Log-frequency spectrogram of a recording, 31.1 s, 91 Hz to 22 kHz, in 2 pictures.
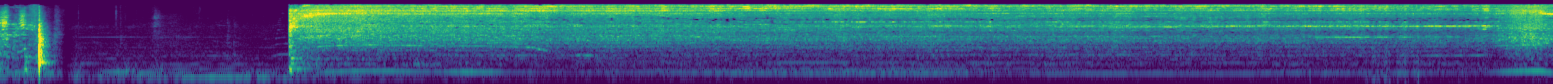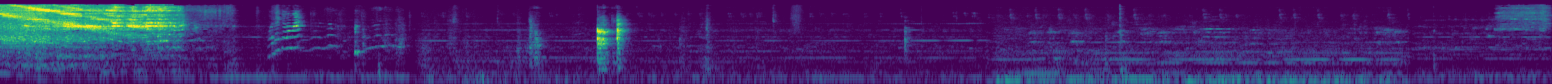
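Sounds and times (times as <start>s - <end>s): saw blade cutting plywood: 2.9s - 17.6s.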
